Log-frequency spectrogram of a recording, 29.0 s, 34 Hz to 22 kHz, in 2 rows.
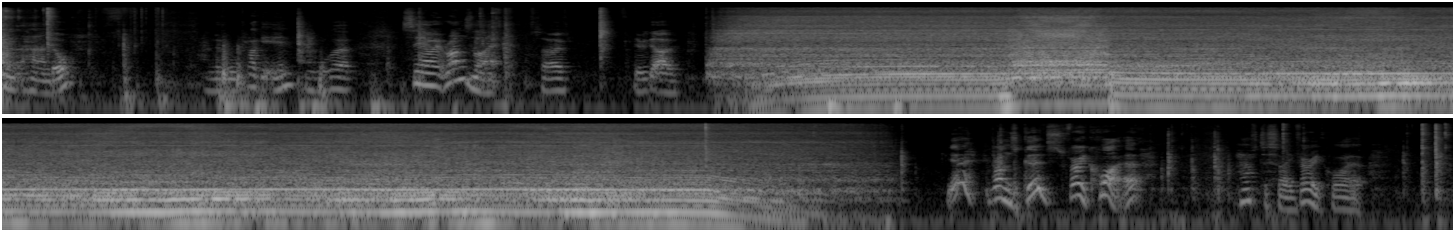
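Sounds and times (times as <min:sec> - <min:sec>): vacuum cleaner motor running: 0:07.0 - 0:23.5.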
